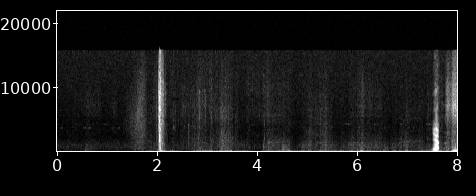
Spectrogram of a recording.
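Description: A golf wedge striking the ball once: a single crisp click about two seconds in, from a 56-degree wedge pitch played off a dry lie under a pine tree. After the strike, a low rumbling noise runs on until a short spoken word near the end.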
